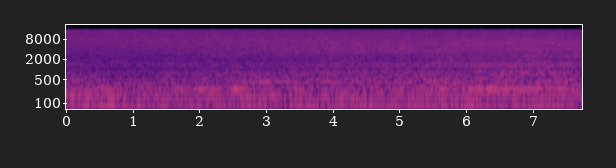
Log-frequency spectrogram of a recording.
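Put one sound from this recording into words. A man hums a low, steady chant close by.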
